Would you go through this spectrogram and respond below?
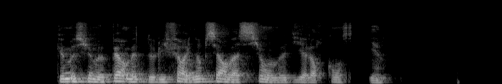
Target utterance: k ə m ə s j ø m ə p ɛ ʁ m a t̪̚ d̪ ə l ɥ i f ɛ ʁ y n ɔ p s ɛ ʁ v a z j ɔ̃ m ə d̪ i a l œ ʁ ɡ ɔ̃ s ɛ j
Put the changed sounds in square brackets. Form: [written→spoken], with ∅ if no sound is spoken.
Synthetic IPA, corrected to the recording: k ə m ə s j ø m ə p ɛ ʁ m [a→ɛ] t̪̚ d̪ ə l ɥ i f ɛ ʁ y n ɔ p s ɛ ʁ v a [z→s] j ɔ̃ m ə d̪ i a l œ ʁ [ɡ→k] ɔ̃ s ɛ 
